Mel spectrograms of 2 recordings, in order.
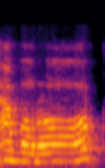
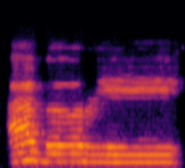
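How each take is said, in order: First: It is read with a plain a and thick ra. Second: It is read with a leaning e and thin ra. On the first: "kalau dibaca fathah kan tebal tuh" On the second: "kalau dibacanya imalah, aberi, aberi, aberi, tipis"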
